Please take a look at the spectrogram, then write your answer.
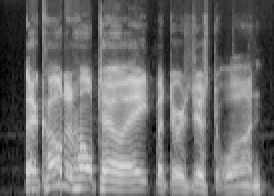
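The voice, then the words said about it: Imitates a movie character's voice. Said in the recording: “do a Sling Blade voice ... That's your dad's voice”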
